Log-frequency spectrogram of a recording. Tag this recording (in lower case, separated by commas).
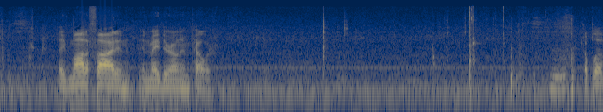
speech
